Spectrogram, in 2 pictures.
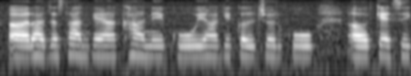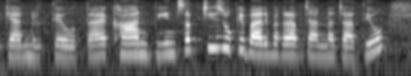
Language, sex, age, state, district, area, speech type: Hindi, female, 60+, Rajasthan, Jaipur, urban, spontaneous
